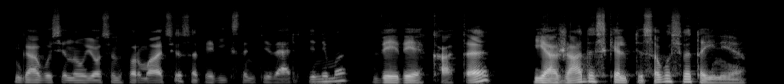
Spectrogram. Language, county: Lithuanian, Vilnius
